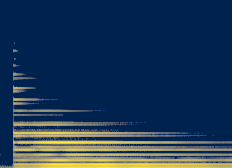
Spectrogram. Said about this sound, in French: on vient d'écouter un couteau de cuisine suspendu à une ficelle.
